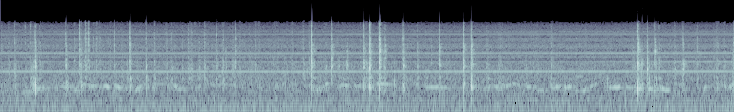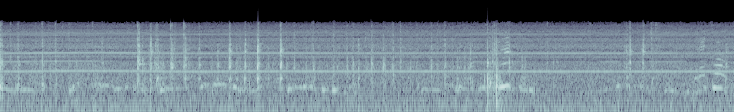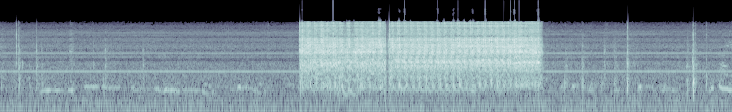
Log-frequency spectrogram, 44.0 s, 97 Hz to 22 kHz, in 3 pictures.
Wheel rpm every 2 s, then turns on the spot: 0, 0, 0, 0, 0, 0, 0, 0, 0, 0, 0, 0, 0, 0, 0, 0, 0, 10, 40, 40, 10, 0.
none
